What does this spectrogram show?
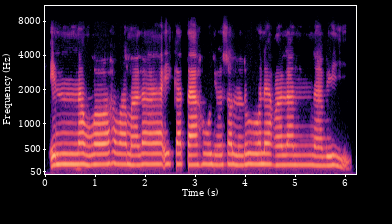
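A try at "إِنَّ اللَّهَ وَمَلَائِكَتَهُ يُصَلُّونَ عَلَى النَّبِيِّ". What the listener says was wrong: Panjang Om. Domir hu panjang. Panjang.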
